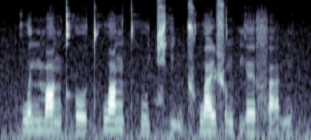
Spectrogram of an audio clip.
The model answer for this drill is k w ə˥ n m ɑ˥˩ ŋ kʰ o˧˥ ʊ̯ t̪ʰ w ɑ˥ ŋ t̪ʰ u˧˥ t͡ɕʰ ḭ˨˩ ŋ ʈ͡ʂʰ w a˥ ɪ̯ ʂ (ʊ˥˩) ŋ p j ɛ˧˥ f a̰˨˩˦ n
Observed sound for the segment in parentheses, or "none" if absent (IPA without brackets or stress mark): ʊ˥˩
